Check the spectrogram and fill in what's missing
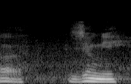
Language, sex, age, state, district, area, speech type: Bodo, male, 45-60, Assam, Kokrajhar, rural, spontaneous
